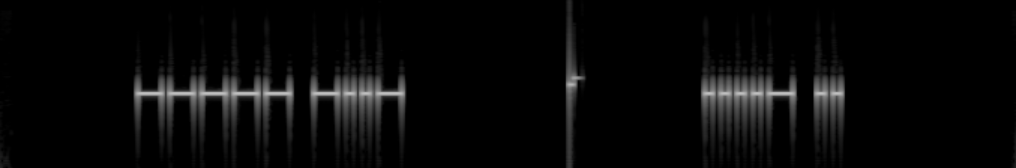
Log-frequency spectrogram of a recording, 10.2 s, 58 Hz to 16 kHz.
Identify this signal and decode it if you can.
Morse code, heard as a keyed tone, about 15 wpm, 700 Hz. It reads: 0X 4I
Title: Single-Letter Single-Number 15wpm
